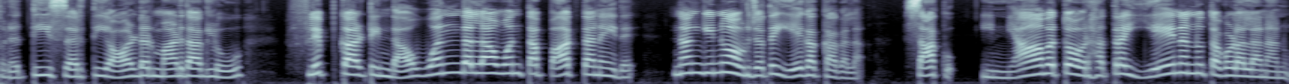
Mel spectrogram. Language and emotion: Kannada, angry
